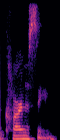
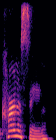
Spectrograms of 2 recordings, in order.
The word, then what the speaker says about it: carnosine: those antioxidants so with carnosine this supports healthy brain function improves memory and processing time strength stamina and endurance it rhymes with Carney like carne asada like Mexican taco meat tacos so Carney that has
